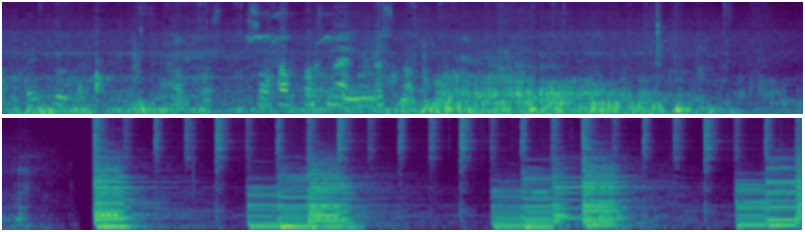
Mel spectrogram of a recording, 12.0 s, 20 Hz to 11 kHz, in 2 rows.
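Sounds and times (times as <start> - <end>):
golf cart rumbling on road: 0.0 - 6.4.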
